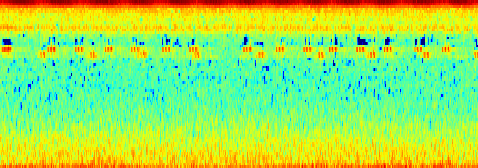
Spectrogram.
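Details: Crickets in summer countryside beside a golden wheat field, light breeze: high, thin chirps pulse rapidly in short uneven clusters over a steady low wind rumble.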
